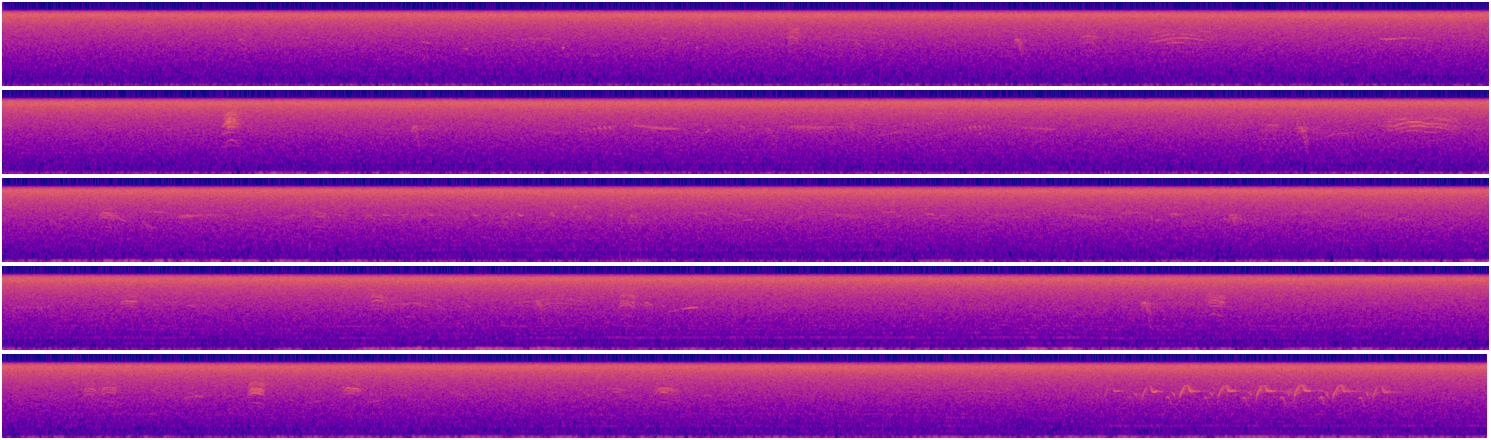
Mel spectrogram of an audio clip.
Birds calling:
Hawaii Amakihi (Chlorodrepanis virens)
Eurasian Skylark (Alauda arvensis)
Warbling White-eye (Zosterops japonicus)

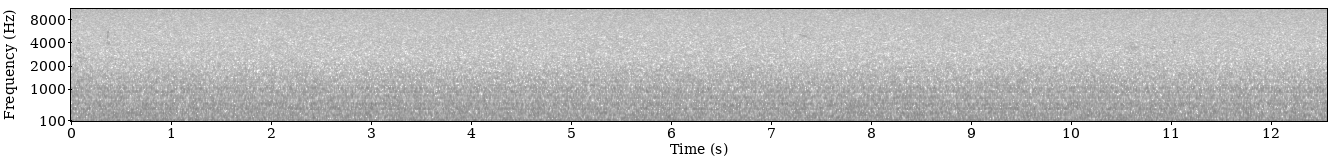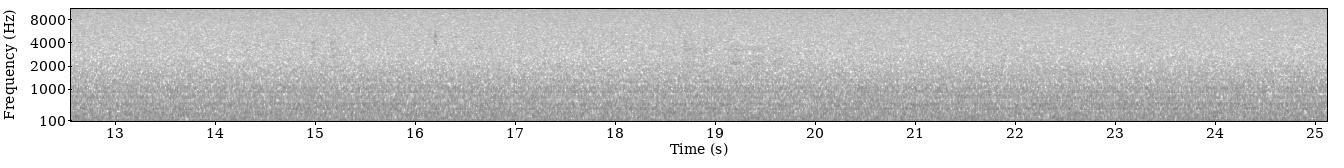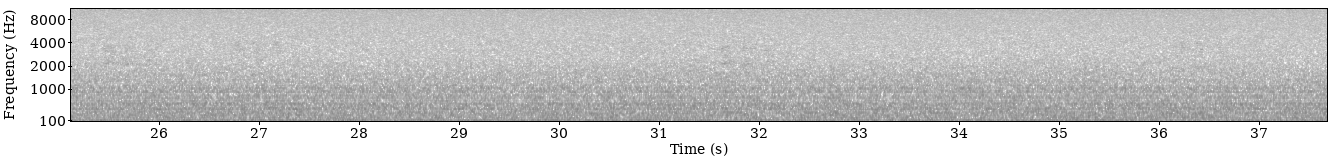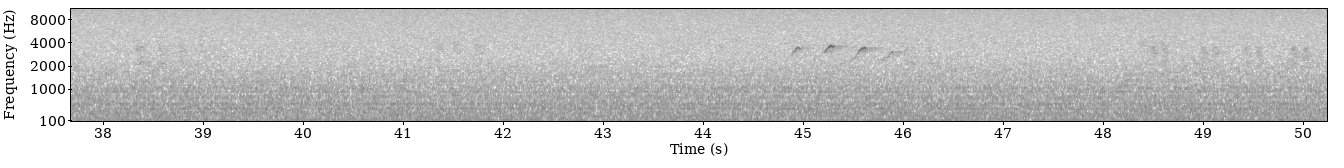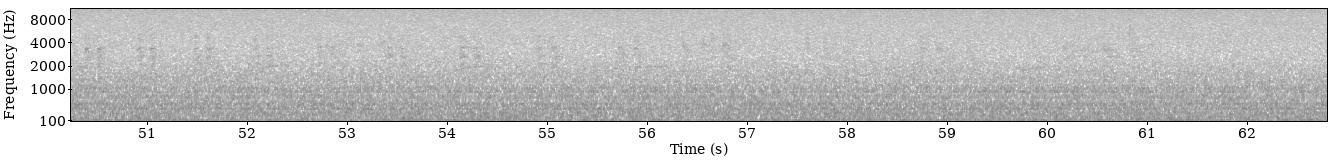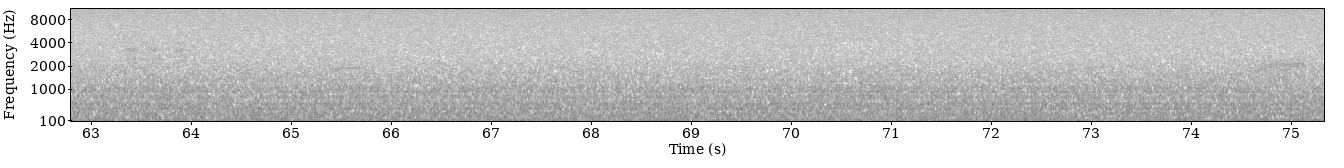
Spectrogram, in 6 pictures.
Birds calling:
Rock Wren (Salpinctes obsoletus)
unidentified bird
Spotted Sandpiper (Actitis macularius)
Clark's Nutcracker (Nucifraga columbiana)
Dark-eyed Junco (Junco hyemalis)

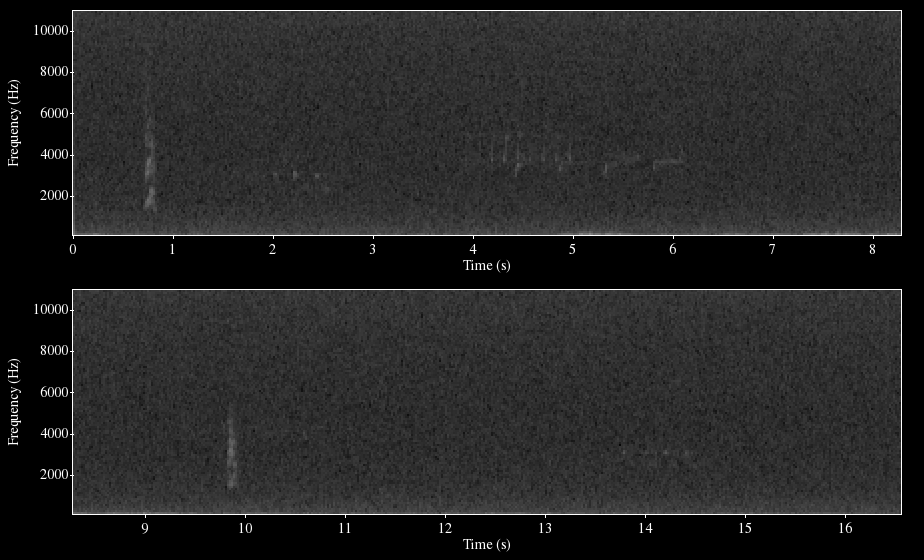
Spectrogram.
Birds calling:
unidentified bird
Rock Wren (Salpinctes obsoletus)
Gray-crowned Rosy-Finch (Leucosticte tephrocotis)

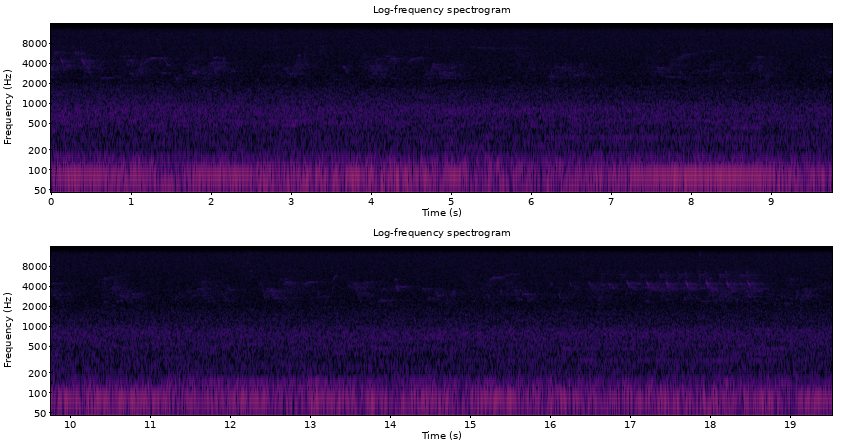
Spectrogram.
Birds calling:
Ovenbird (Seiurus aurocapilla)
Red-eyed Vireo (Vireo olivaceus)
Gray Catbird (Dumetella carolinensis)

